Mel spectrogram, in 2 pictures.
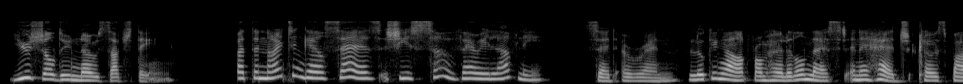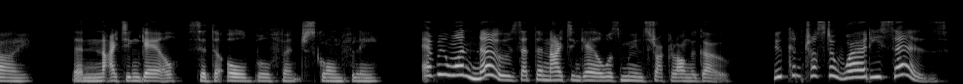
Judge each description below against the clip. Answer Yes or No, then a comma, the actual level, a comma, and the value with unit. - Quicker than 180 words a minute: No, average, 165 wpm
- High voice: Yes, high, 200 Hz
